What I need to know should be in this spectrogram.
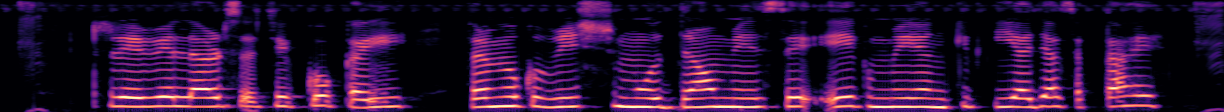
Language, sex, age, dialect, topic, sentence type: Hindi, female, 18-24, Awadhi Bundeli, banking, statement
